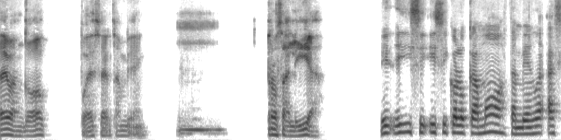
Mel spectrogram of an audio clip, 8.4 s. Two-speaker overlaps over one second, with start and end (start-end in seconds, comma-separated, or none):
none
